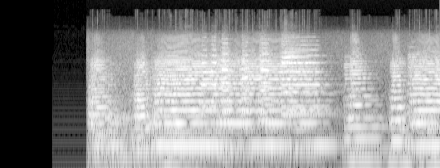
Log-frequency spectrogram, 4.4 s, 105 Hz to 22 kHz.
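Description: Silence for nearly a second, then a brass-led orchestral fanfare starts, in phrases with a brief dip near the end. It is the opening of a 1940s cartoon's soundtrack score.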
